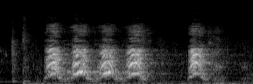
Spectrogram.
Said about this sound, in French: Ah, on vient d'entendre des aboiements. Oui, ben on a dit chien.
